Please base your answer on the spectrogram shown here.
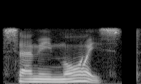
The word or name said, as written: semimoist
